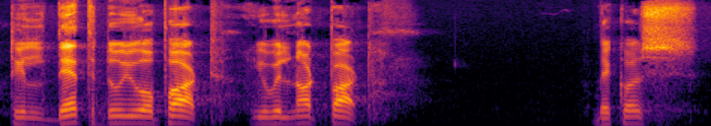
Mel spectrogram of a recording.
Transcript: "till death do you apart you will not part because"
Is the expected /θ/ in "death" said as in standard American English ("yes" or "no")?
no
